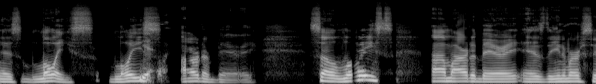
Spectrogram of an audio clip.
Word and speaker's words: Lois: I've been saying Lois for the past couple weeks and so now it's it the correct name is it pronunciation is Lois. Lois Arterberry. So, Loyce um Arteberry is the University of Minnesota's women's tennis coach.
